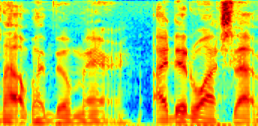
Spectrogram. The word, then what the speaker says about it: Maher: i did watch that bill maher mar yeah mar my like m-a-h-r is that how you spell it like m-a-r mar like like but that's not how you spell his name but that's how it is hey you know what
